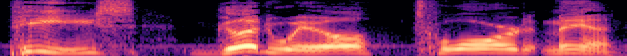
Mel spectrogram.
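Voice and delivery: preacher leading the verse in unison; slow group recitation. Shown as a demonstration. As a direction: recite it slowly for all to follow. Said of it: "everybody say it with me".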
